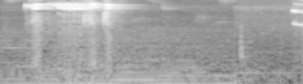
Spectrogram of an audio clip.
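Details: Orange-headed thrush, a kept bird, in harsh provoking song: one shrill, hissing, rasping burst of under a second over a steady low hum, then quiet until a last short note.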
